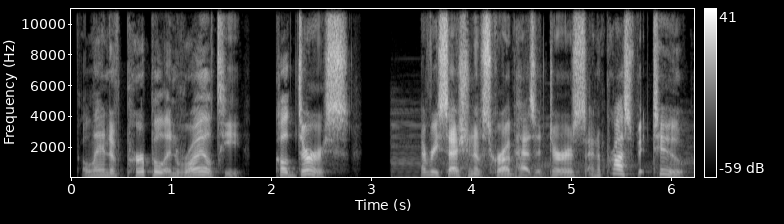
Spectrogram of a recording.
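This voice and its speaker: A man with a medium-pitched voice narrates a fan audio drama as an excitable, affectionate young cat-like alien troll girl, rambling playfully, with music in the background.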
